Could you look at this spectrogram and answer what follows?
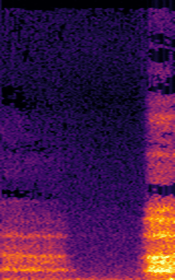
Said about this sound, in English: If I would stop yawning, dude.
